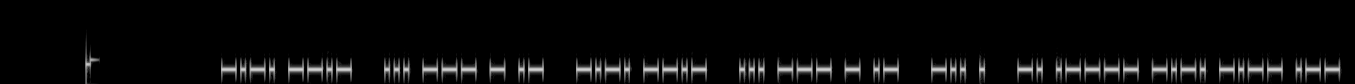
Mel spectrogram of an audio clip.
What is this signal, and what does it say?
Morse code, heard as a keyed tone, about 25 wpm, 690 Hz. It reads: CQ SOTA CQ SOTA DE N1CYW
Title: SOTA QSO Practice 25wpm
